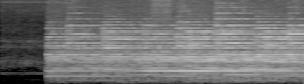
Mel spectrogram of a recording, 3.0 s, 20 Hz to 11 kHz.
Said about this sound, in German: In ganz Aschaffenburg läuten um 11.45 Uhr die Kirchenglocken. Genau zur selben Zeit, als vor 4 Tagen die Tat geschah.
